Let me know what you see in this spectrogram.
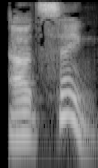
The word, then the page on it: outsing: British English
